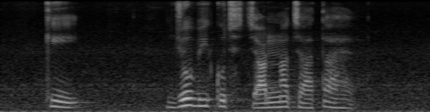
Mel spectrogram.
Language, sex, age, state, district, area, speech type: Hindi, male, 45-60, Bihar, Begusarai, urban, spontaneous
